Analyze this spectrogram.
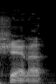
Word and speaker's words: Shanna: How do you say this? Shauna or Shanna? I know I said Shauna, but I guess it's Shanna. Whatever, it's a purifying blade.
